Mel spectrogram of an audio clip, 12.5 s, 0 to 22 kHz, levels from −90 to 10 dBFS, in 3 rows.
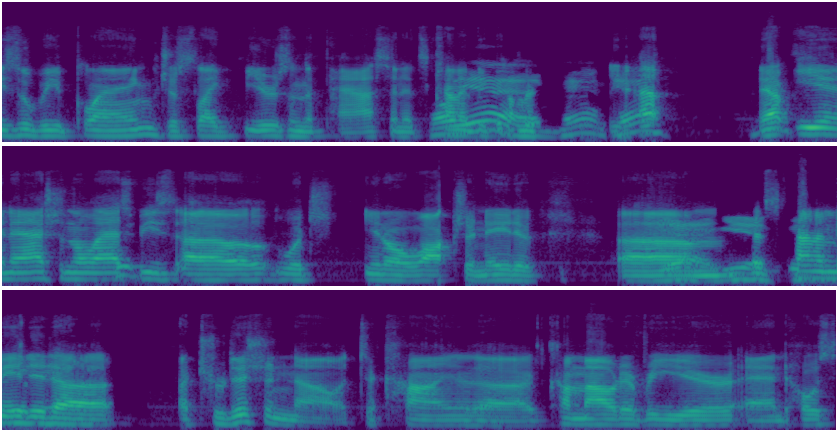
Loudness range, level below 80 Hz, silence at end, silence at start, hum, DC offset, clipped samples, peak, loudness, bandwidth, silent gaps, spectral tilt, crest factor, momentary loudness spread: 3 LU; -76 dBFS; 0 s; 0 s; none; under 0.1%; under 0.1%; -16 dBFS; -33 LUFS; 12.5 kHz; none; -4.5 dB/octave; 18 dB; 10 LU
